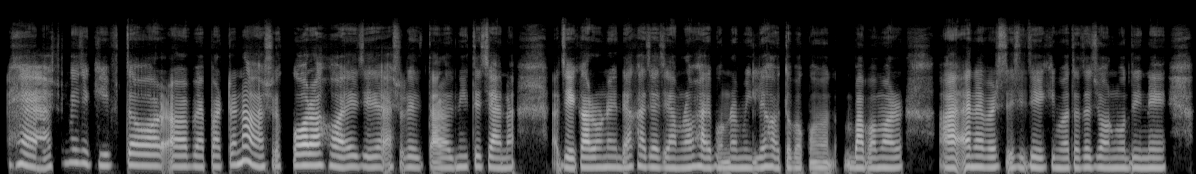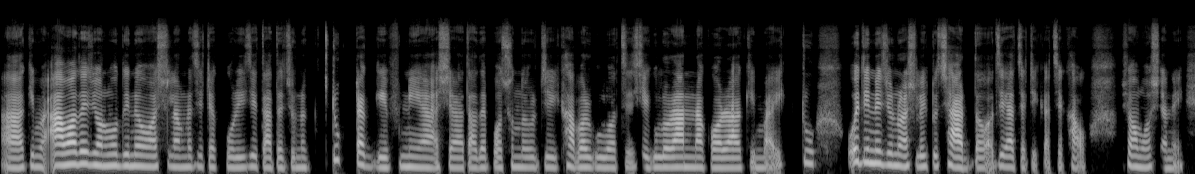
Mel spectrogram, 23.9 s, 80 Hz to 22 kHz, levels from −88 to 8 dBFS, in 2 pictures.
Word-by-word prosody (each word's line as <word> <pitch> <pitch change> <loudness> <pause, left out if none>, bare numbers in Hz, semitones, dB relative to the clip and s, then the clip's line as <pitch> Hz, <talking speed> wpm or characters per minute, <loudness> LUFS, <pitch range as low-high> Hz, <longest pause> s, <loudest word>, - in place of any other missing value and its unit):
হ্যাঁ, 235 -5 +4
আসলে 270 +6 -11
এই - - -7
যে - - -5
গিফট 225 0 -7
দেওয়ার 225 -1 +3 0.2
আ - - +2 0.2
ব্যাপারটা 210 +2 -3
না, - - +5
আসলে 210 - -5 0.2
করা 230 0 +7
হয় 205 -2 +2
যে, 200 - -2 0.2
আসলে 200 -2 -6 0.2
তারা - - +3
নিতে 205 0 -5
চায় 190 -1 +3
না। 190 - -2 0.4
আ - - -3
যে 190 - +6
কারণে 195 +1 +3
দেখা 210 +1 -1
যায় 195 - -1
যে, - - -1
আমরা 185 +1 -2
ভাই-বোনরা 190 -1 -1
মিলে 190 +1 -3
হয়তোবা 95 - -4
কোন 95 0 -2 0.4
বাবা-মার 190 0 +1 0.5
আ - - +4 0.2
অ্যানিভার্সারিতে 200 -1 0
কিংবা 185 -1 -3
তাদের 195 +1 -3
জন্মদিনে 185 0 -2 0.4
আ - - +4 0.2
কিংবা 205 -3 -3 0.2
আমাদের 250 +2 +8
জন্মদিনেও 220 -1 +2
আসলে 210 0 -4
আমরা 200 0 -4
যেটা 200 -1 -5
করি 195 -1 -2
যে, - - 0
তাদের 190 0 -2
জন্য 190 0 -4 0.3
টুকটাক 250 -7 0
গিফট 190 +2 -2
নিয়ে 200 -1 0
আসা, 190 - -2
তাদের 190 +1 -1
পছন্দ'র 195 0 -3 0.2
যে - - -3 0.2
খাবারগুলো 195 -2 0
আছে - - -9
সেগুলো 195 0 -2
রান্না 195 0 +5
করা 185 0 +5
কিংবা 185 - -4
একটু 280 - -12 0.5
ঐদিনের 280 -3 +5
জন্য 230 -1 +2
আসলে 205 -1 -3
একটু 210 - -6
ছাড় 195 -2 +7
দেওয়া 190 - -1
যে, 220 - -1
"আচ্ছা 195 - -5
ঠিক - - -10
আছে, - - -7
খাও - - -1 0.5
সমস্যা 200 -2 -1
নেই।" 220 - -7
200 Hz, 185 wpm, -23 LUFS, 190-220 Hz, 0.5 s, আমাদের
